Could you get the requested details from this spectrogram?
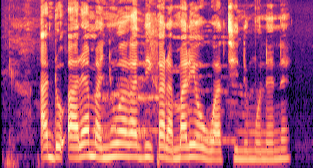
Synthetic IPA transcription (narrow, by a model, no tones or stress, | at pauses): andoʔaɾeamaɲwaɣaðiɣaɾamaɾeɔɣwatʰinemonɛnɛ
